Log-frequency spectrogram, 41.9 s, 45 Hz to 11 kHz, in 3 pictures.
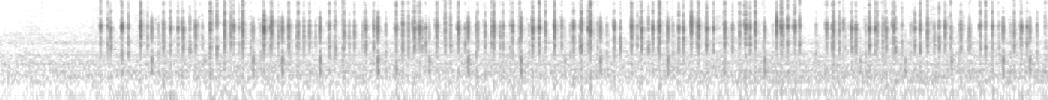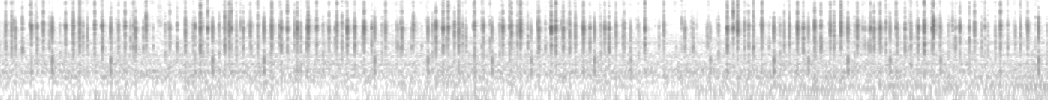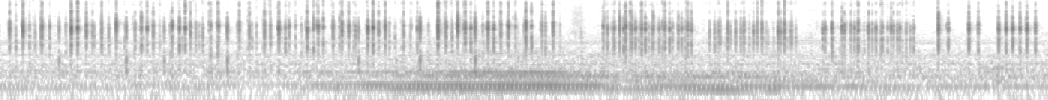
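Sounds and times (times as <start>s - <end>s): fast mechanical keyboard typing: 1.3s - 41.9s.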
